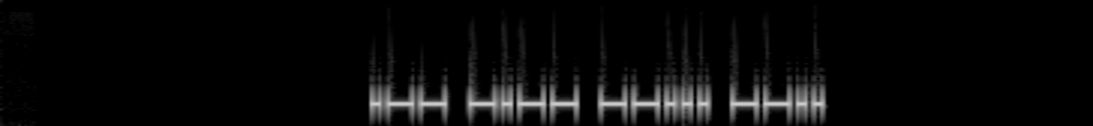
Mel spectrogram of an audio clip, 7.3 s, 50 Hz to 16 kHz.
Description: Morse code, heard as a keyed tone, about 22 wpm, 700 Hz. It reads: WY7Z
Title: USA Call Signs - 4 Characters - Repeated 2x - 22wpm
